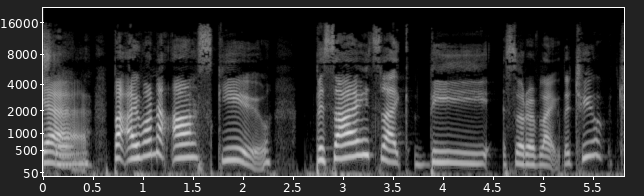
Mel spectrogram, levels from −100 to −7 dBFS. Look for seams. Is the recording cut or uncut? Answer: uncut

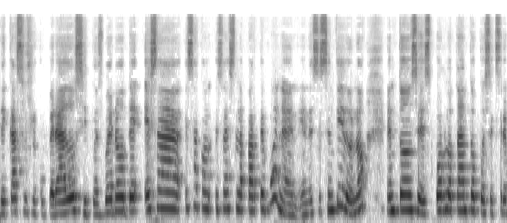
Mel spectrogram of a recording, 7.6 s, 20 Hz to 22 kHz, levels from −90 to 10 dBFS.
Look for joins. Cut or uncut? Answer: uncut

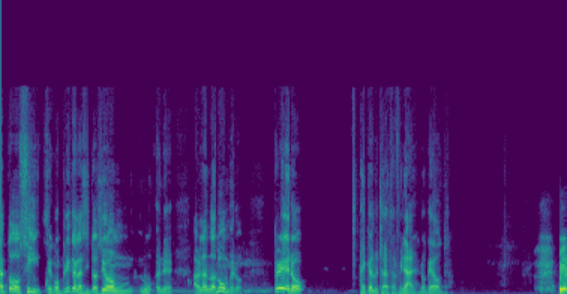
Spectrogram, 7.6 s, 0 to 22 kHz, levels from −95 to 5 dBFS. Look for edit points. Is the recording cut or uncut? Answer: cut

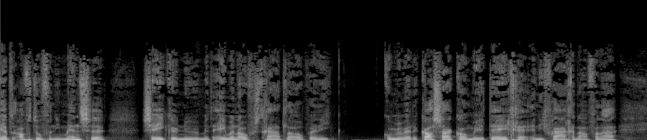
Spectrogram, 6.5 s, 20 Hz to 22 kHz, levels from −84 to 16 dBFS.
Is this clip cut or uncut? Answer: uncut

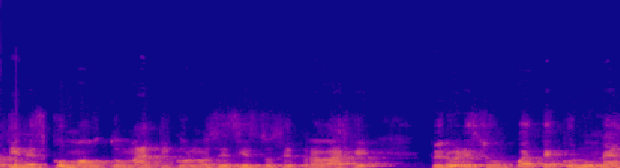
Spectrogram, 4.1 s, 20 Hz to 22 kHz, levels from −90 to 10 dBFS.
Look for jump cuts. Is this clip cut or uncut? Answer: uncut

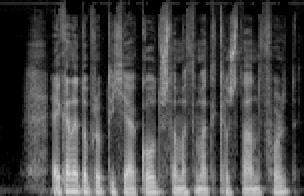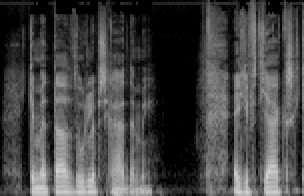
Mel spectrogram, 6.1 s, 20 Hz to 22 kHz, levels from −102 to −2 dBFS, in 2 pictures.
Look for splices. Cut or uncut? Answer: cut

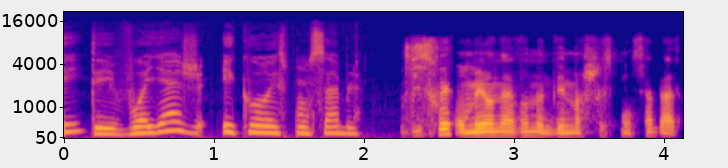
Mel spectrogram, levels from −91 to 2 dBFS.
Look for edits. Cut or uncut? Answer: cut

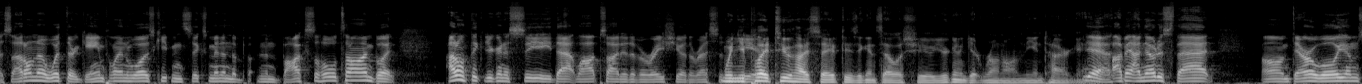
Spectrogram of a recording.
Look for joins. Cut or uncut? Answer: cut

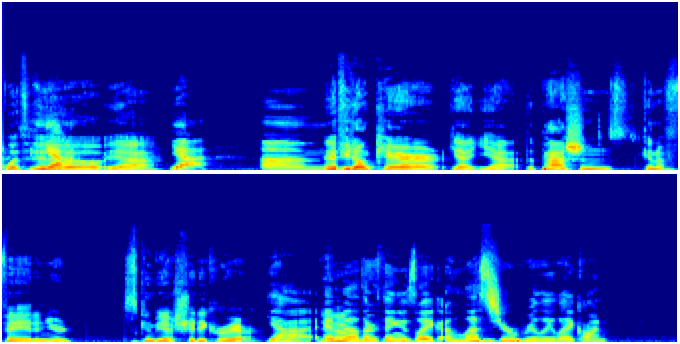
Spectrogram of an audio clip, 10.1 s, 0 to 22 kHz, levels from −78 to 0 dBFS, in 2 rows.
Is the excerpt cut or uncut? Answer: cut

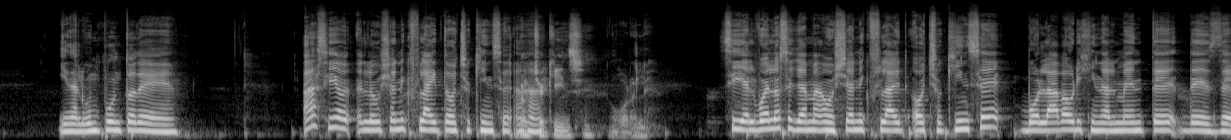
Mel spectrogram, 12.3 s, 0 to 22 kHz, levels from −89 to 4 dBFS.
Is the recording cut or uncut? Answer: uncut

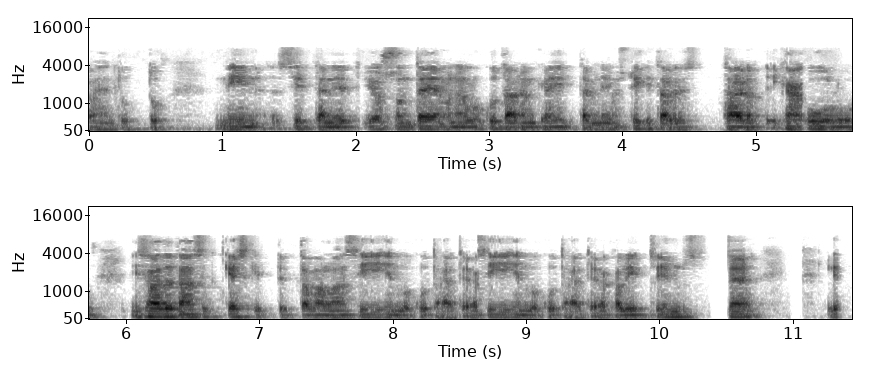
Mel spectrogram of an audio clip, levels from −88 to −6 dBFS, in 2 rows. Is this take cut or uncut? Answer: cut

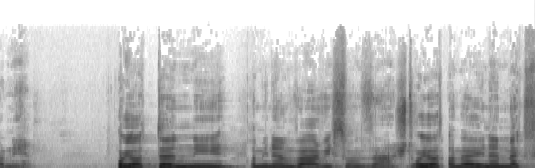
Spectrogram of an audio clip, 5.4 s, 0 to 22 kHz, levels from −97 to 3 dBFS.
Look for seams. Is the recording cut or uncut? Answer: cut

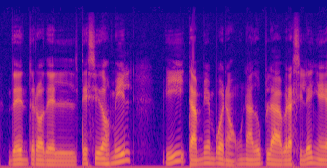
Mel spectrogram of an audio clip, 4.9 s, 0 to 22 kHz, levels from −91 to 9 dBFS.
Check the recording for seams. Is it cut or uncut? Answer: uncut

